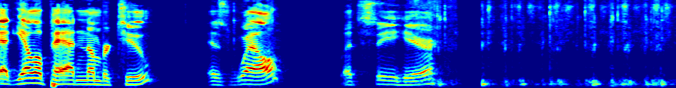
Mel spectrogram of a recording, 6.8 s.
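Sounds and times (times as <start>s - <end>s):
speech: 0.0s - 5.4s
Boston hand-crank pencil sharpener sharpening a pencil: 4.3s - 6.7s.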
